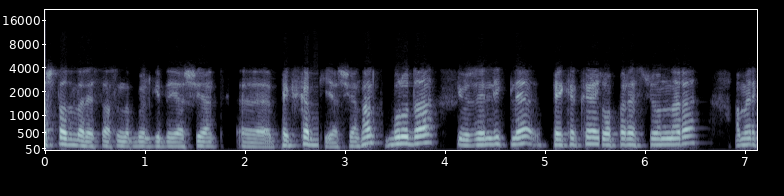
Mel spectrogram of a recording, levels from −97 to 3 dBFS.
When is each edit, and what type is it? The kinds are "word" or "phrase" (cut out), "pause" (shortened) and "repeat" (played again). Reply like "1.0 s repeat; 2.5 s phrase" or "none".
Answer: 1.8 s pause; 2.7 s word; 4.1 s phrase; 5.5 s word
